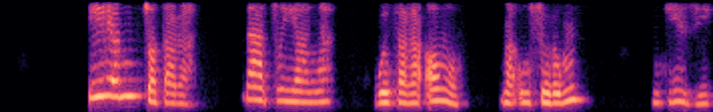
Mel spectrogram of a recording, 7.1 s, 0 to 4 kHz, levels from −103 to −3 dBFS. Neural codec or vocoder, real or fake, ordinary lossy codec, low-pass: codec, 16 kHz, 1.1 kbps, Voila-Tokenizer; fake; none; 3.6 kHz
